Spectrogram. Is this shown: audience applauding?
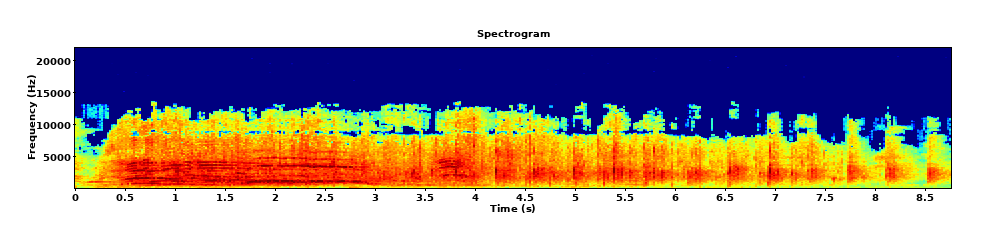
yes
